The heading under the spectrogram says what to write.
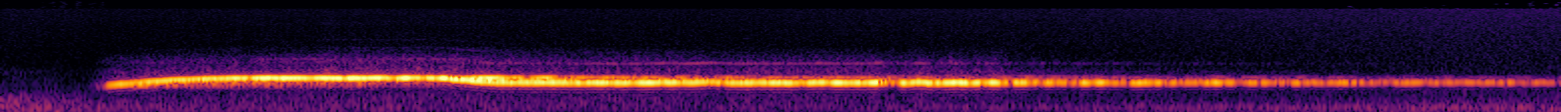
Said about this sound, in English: It sounds otherworldly when you step inside. If I whistle, it sounds like this.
